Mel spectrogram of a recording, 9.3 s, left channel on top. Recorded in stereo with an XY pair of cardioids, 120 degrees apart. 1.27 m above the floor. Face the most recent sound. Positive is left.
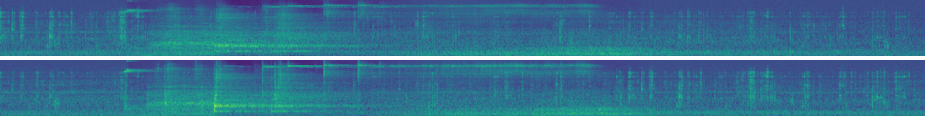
turn(degrees=-70)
